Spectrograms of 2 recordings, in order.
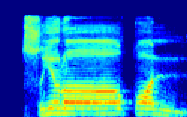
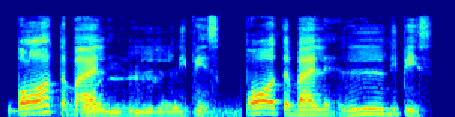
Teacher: Masuk pada lam, lebarkan mulut. Bagi nipis lam.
